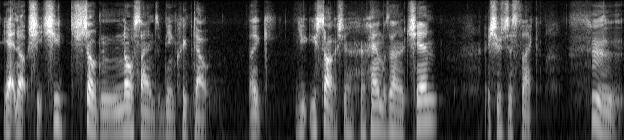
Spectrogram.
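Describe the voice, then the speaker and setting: A man's voice: mid-range voice, a bit bright. Rambling man with a cold, gaming. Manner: rambling, jokey. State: has a cold. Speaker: gaming video host. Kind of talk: casual game commentary.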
